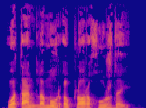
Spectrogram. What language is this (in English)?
Pashto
